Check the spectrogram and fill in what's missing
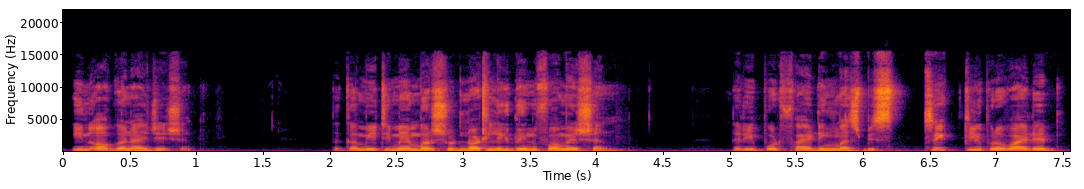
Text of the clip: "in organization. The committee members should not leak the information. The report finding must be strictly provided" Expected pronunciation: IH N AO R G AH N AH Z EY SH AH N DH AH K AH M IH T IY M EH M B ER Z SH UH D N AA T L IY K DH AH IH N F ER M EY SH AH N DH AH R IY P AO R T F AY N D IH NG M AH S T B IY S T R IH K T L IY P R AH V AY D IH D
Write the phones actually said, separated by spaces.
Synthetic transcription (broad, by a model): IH N AO R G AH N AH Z EY SH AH N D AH K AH M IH T IY M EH M B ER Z SH UH D N AA T L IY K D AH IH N F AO M EY SH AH N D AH R IY P AO R T F AY D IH NG M AH S T B IY S T R IH K T L IY P R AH V AY D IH D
